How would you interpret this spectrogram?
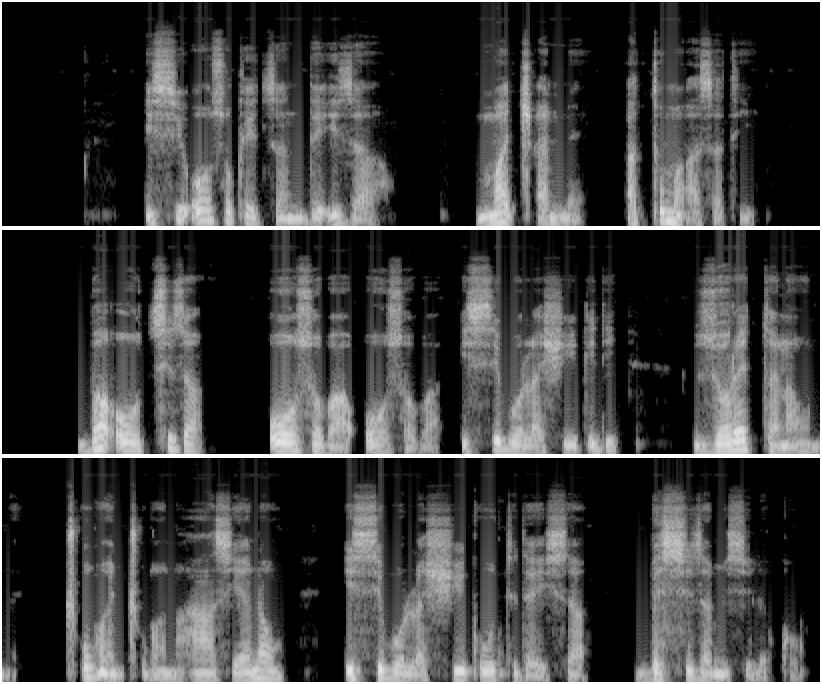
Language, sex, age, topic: Gamo, male, 25-35, government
